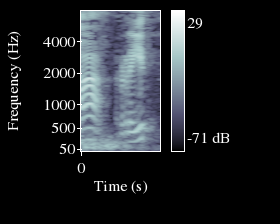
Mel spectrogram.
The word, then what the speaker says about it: ฤทธิ์: ค่ะ ทำ แรก ค่ะ คำ ว่า ฤทธิ์ ออก เสียง ริ หมาย ถึง อำนาจ หรือ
